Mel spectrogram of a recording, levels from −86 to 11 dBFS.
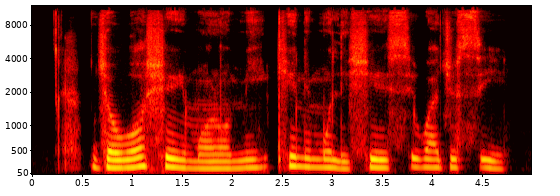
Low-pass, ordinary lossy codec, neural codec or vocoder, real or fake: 10.8 kHz; Opus, 24 kbps; none; real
